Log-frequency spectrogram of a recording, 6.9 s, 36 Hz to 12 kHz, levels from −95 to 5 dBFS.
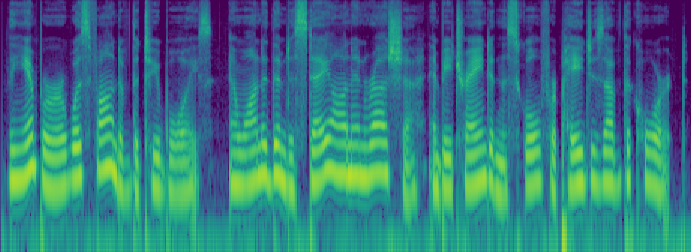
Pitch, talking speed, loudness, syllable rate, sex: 180 Hz, 235 wpm, -16 LUFS, 5.1 syllables/s, female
